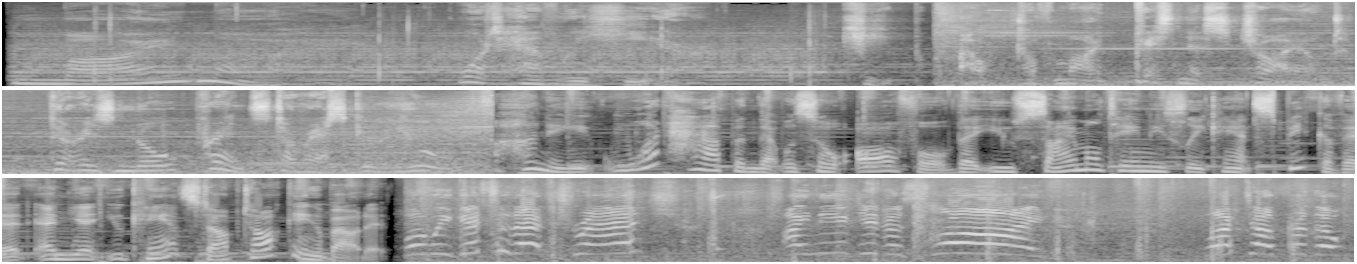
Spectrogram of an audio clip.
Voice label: Animation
